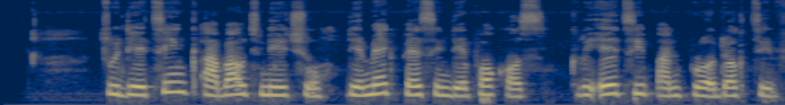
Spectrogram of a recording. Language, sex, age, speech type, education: Nigerian Pidgin, female, 46-60, read, primary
